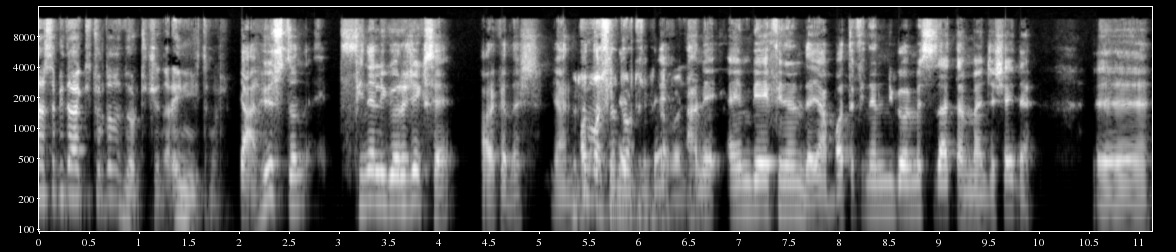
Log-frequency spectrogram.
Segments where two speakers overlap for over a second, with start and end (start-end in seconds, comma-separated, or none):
5.3-6.6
